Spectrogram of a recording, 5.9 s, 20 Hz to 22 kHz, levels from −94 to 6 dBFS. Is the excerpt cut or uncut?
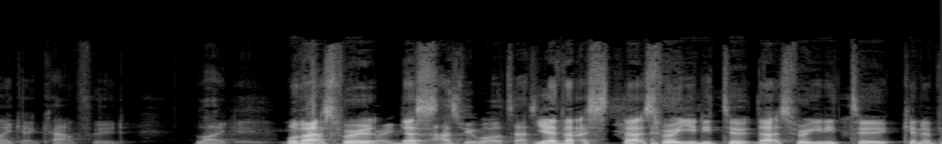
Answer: uncut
